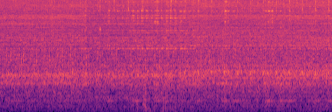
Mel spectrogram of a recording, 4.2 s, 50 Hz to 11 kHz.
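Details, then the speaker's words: 2002 Acura TL idling with an uneven, stumbling beat from a non-contributing cylinder: a misfire with TCS light and flashing check engine light, traced by swap test to a bad ignition coil or spark plug, to be replaced. "So, once I get a new one, a new ignition coil, a new spark plug, I'll put that in and it should fix the problem."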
